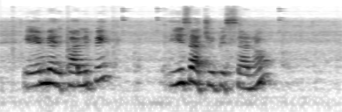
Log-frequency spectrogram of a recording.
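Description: A woman's voice speaking in two short phrases that the transcript did not catch. Between them there are faint cooking sounds from the pan of syrup-coated fried sweets.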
